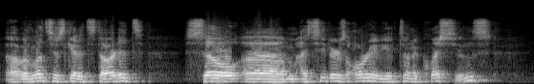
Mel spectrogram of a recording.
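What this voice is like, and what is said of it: Slightly raspy, sick-sounding voice. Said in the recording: “I'm still a little bit sick. My voice is still a little bit raspy”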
